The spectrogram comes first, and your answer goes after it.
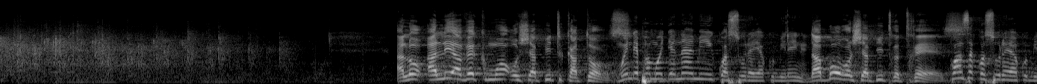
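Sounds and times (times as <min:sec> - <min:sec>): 
church congregation applause: 0:00.0 - 0:03.2
speech: 0:04.0 - 0:10.3.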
